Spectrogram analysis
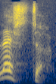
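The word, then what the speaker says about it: Leicester: elom no it's not it's Lester l e i c s t e r Square Lester dear that's how it's spelled but you say it Lester I'm sorry this is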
